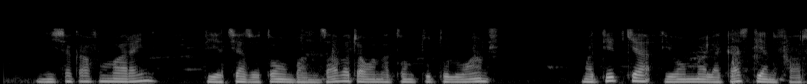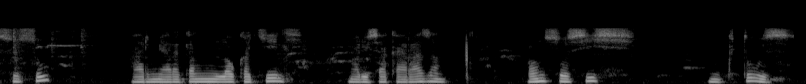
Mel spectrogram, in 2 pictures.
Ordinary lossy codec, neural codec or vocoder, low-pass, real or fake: MP3, 48 kbps; none; 5.4 kHz; real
